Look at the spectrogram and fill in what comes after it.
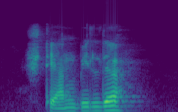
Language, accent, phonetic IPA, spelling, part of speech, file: German, Austria, [ˈʃtɛʁnˌbɪldɐ], Sternbilder, noun, De-at-Sternbilder.ogg
- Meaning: nominative/accusative/genitive plural of Sternbild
